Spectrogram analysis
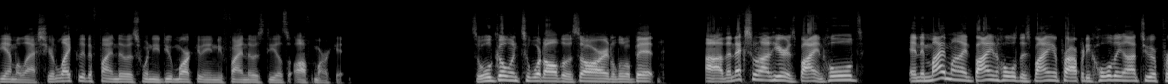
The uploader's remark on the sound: This was a live class recorded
